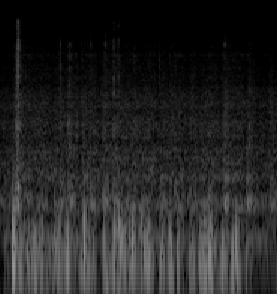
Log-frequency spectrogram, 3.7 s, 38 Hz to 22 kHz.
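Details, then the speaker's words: UDIRC 4x4 RC truck on the bench after replacing a bent differential drive axle damaged in a full-speed wall impact: quiet, soft low whirring in short pulses, no clicking or grinding; grease working, new axle appears to have fixed the noise. "Alright, so this looks good, this looks good. This sounds fine. Grease is doing its job."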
